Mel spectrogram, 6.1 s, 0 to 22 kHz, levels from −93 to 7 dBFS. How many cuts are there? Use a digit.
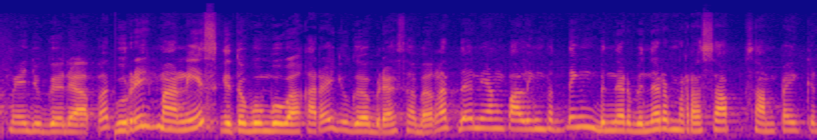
0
